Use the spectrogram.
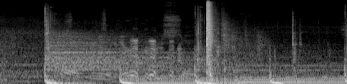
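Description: Several muffled booming shots from a suppressed firearm during a suppressor test, each a heavy low thump with a short ringing tail, spaced roughly a second apart, loud and close outdoors.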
